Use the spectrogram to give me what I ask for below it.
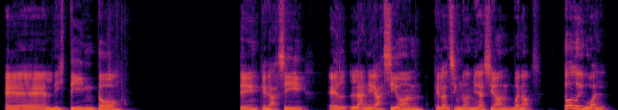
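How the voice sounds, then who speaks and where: A man with a pushed, bright, medium-pitched voice teaches a live online programming class. His pace is slow, and he checks in with the students almost constantly.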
